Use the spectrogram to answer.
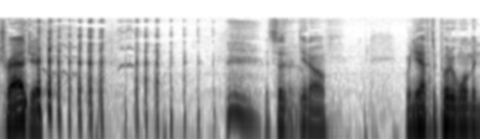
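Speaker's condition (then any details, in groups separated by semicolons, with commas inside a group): No condition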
